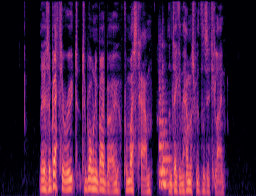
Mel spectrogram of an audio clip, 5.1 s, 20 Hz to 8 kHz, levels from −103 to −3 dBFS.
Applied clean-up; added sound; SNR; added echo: none; Bowed string instrument; 2 dB; none.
